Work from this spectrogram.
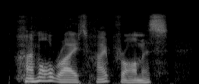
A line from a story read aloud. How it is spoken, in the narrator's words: Harry added in a little chuckle to attempt lightening the mood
